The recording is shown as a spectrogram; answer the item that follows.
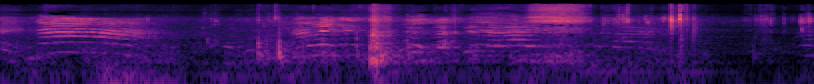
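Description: A child's high-pitched voice talking in short phrases, with one sharp knock about two seconds in.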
